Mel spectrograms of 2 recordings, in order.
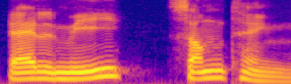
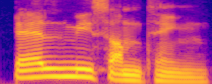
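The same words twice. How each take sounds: First: Teacher setting "something" apart; broken-up repeat. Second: Said in the usual way. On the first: Shown as a demonstration. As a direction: pause before "something".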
